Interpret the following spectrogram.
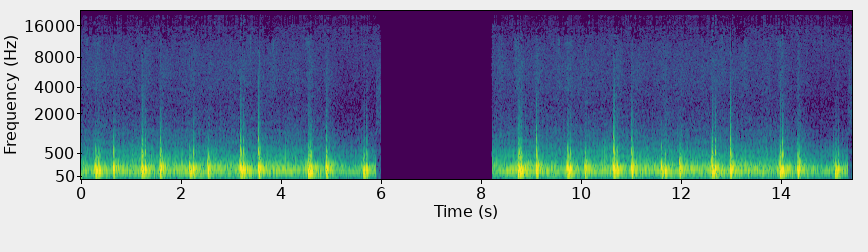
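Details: Split first heart sound, regular at about 60 bpm, with S1 heard as two close taps. This splitting is normal in many patients and is thought to come from mitral closure followed by an aortic ejection sound.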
